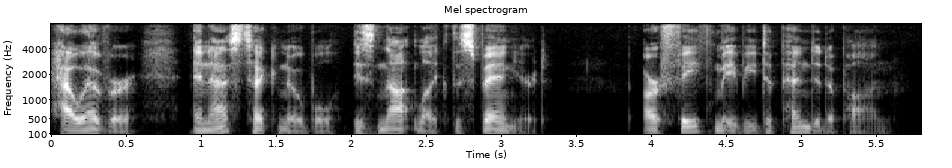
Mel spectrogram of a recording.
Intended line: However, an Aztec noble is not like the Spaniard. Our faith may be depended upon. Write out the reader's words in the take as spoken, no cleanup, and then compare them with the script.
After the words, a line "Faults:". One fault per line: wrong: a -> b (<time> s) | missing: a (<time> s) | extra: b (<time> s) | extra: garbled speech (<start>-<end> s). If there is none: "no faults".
However, an Aztec noble is not like the Spaniard. Our faith may be depended upon.
Faults:
no faults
